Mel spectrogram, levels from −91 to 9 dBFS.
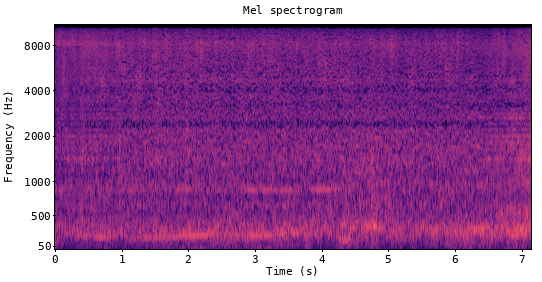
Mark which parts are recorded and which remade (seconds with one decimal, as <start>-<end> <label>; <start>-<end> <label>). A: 0.0-1.0 remade; 1.0-6.4 recorded; 6.4-7.2 remade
